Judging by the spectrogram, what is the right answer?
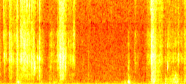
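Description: Nerds Rope candy, a soft gummy rope coated in tiny crunchy Nerds, being bitten and chewed close up: a few short, crisp crunches and wet squishes separated by quiet pauses.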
